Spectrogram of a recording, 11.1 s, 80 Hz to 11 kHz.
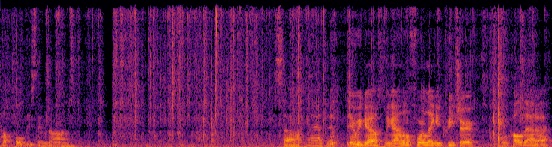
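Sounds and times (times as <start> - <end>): aluminum foil crinkling: 0.0 - 11.0
duct tape being wrapped: 0.0 - 11.0.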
